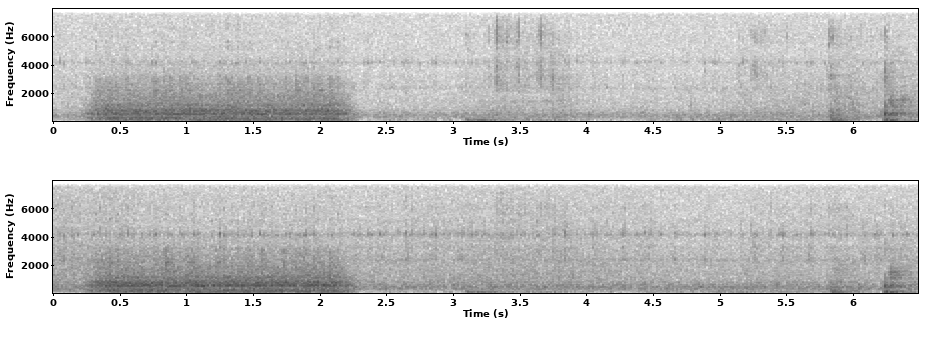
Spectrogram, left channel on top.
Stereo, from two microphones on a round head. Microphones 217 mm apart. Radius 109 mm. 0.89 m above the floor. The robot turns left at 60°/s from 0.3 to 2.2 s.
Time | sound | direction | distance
3.1 | a drawer | 60° left (ahead or behind) | 7 m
